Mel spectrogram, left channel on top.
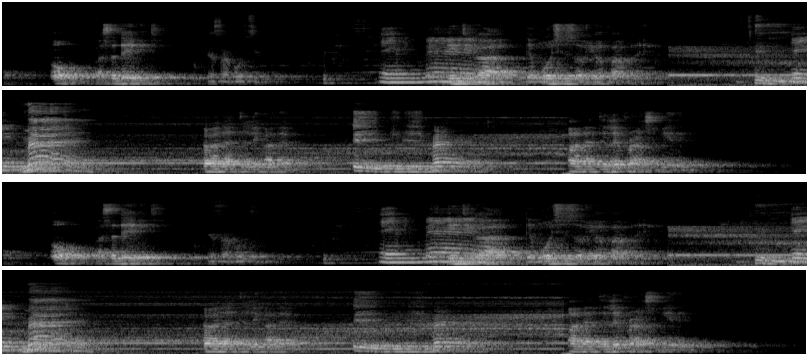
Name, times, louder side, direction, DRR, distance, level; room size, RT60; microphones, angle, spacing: voice 1, 0.5-1.4 4.2-6.4 10.1-10.9 13.7-14.8, left 1 dB, 10° left, 1.5 m, -27 dB
voice 2, 2.1-2.6 3.6-3.8 7.3-9.0 11.6-12.9, left 1 dB, 55° left, 0.8 m, -29 dB
voice 3, 3.8-4.9 7.9-8.8, right 1 dB, 15° right, 0.4 m, -29 dB
sound 1, 6.7-13.7, equal, 55° right, 0.9 m, -38 dB
7.3 x 7.3 x 4.2 m
head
